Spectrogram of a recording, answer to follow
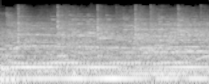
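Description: Loud live music with a cowbell struck over and over in time with it, sharp repeated strikes over held notes.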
